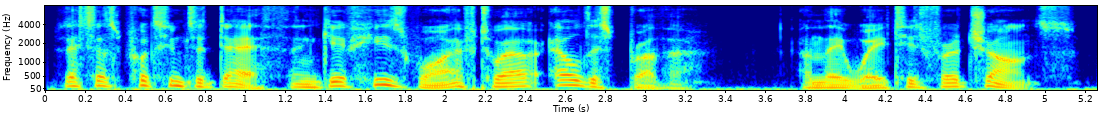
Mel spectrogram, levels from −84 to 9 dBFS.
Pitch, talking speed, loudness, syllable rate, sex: 115 Hz, 230 wpm, -18 LUFS, 5.3 syllables/s, male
